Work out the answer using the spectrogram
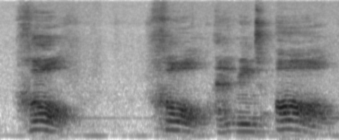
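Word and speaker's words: כל: detailed hebrew grammatical rules it's pronounced whole in all cases okay 99 of the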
